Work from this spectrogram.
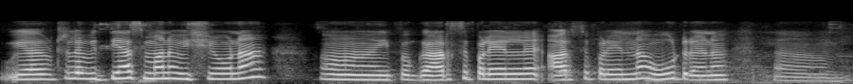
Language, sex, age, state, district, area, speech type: Tamil, female, 18-30, Tamil Nadu, Kallakurichi, rural, spontaneous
